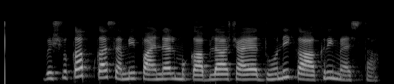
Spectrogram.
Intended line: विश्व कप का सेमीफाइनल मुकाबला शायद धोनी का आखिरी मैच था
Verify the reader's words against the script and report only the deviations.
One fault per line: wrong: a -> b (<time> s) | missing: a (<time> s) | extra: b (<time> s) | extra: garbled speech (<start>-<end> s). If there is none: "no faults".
no faults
